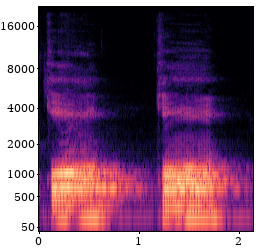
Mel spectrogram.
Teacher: Bagian belakang ini mau ke tenggorokan, sebelum tenggorokan ada bagian lunak. Nah, di situ huruf qaf menempel. Qa. Tapi jangan terlalu dalam.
